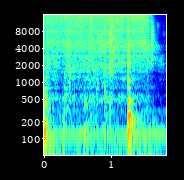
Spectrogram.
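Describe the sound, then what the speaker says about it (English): Water runs into a bowl as it is rinsed while making fufu: a soft, steady trickle with a brief louder splash near the end, no speech. "So let me rinse in this bowl."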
